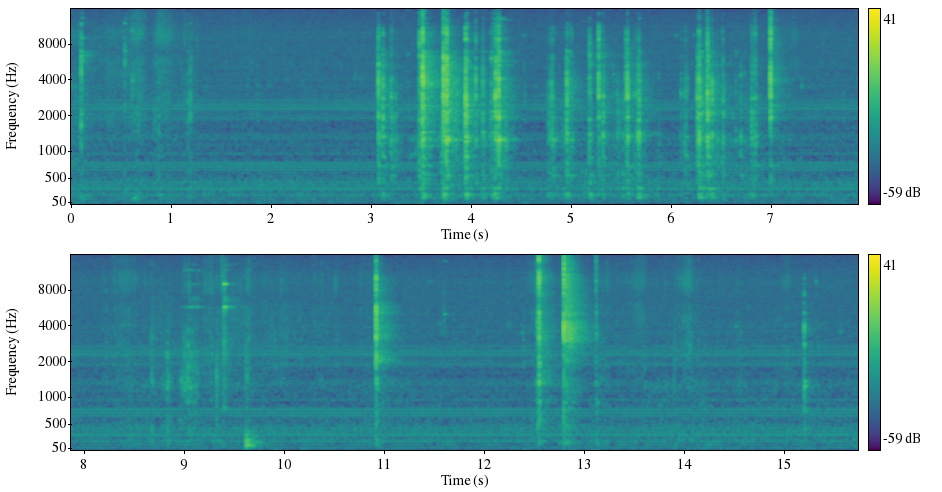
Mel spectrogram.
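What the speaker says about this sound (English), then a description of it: "the bolt has to go back in" An SKS rifle bolt is slid back into the receiver during a conversion job, giving sharp metallic clicks and scrapes in short clusters, close and fairly quiet, with no talk.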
